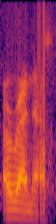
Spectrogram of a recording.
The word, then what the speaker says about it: Arenas: That's how you say it, by the way, Matt, in Spanish, Arenas.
